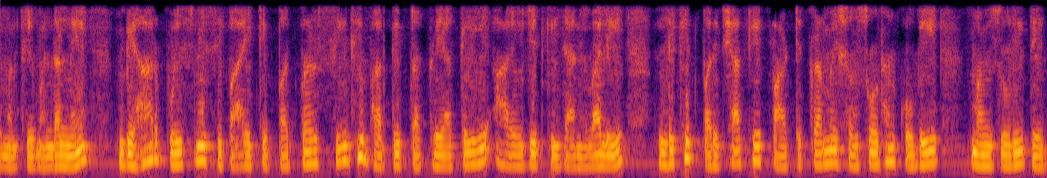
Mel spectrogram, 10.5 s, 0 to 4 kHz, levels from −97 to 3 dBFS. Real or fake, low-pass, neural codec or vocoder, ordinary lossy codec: fake; 3.6 kHz; codec, 44.1 kHz, 7.8 kbps, DAC; none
